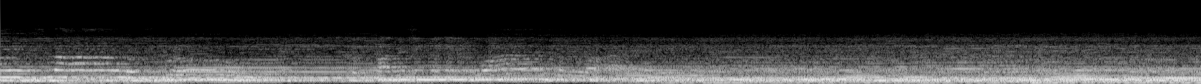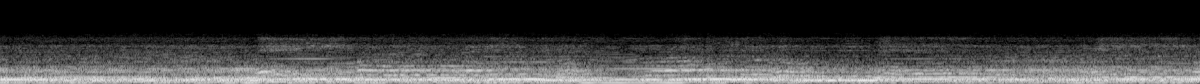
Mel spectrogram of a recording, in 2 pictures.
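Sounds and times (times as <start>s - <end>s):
electric guitar through sound system: 0.0s - 24.0s.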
